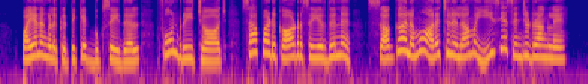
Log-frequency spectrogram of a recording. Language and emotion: Tamil, surprised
